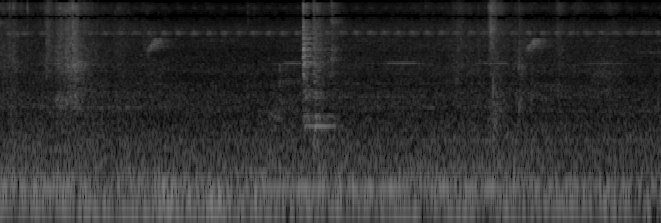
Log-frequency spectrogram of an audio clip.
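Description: Steady low background rumble, with a few faint clicks and two brief, high, rising chirps.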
